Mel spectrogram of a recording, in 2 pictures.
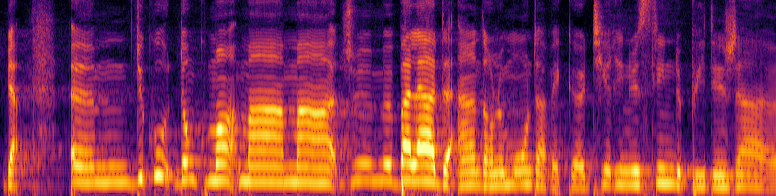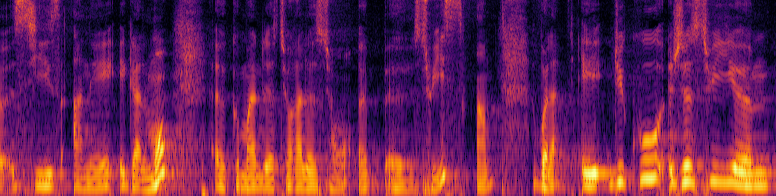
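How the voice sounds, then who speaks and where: A woman's voice: mid-range voice, moderate pace, natural voice. A woman playing a self-important international book observer in a live comic sketch, hesitant and full of fillers. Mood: rambling. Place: large hall at a library event. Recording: echoey hall recording.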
